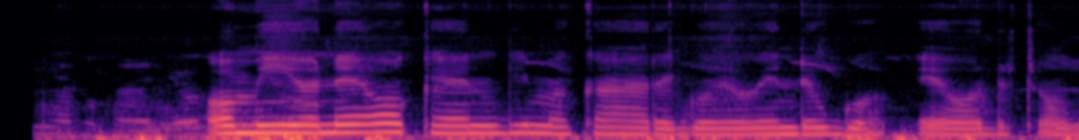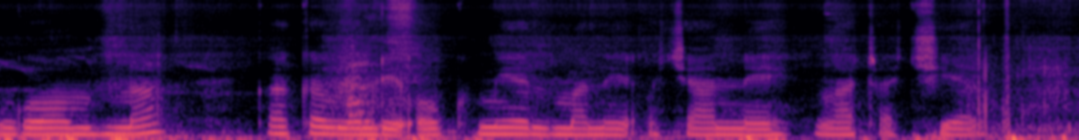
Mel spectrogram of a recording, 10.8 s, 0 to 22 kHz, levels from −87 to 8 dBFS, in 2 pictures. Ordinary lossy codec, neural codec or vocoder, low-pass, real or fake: none; none; none; real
